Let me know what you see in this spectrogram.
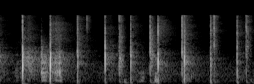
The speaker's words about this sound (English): Nice tepid applause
